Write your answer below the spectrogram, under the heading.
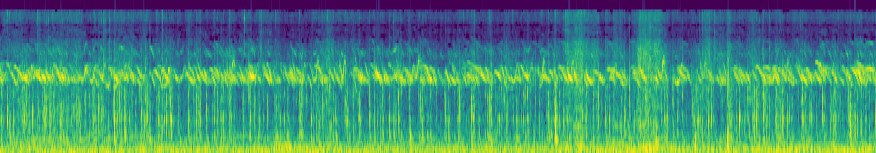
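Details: Continuous flock chirping from chickens: many quick, high, thin peeps overlap without pause, with a steady low background noise.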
